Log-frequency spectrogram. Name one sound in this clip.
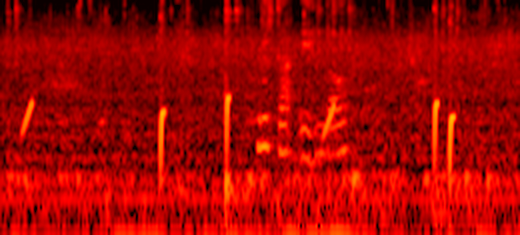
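Short rising blips sound as items are picked in a game menu.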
